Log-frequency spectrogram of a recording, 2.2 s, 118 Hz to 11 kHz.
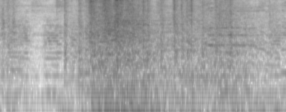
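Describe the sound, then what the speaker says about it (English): Explosive rocket launcher blasts in the online shooter game Roblox Rivals, a dense continuous barrage of booming gunfire that swells loud around the middle and stays heavy to the end, with no voices. "He's using rocket launcher. Oh no. I've been shot by 2 rocket launchers."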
